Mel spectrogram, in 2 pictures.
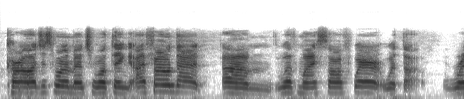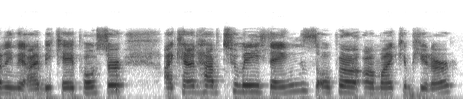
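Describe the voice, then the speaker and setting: A man's voice: high-pitched, steady tone, moderate pace, sharp tone, no room sound. A man on a casual group call, sharing a tip hesitantly with many fillers, over dry lo-fi call audio. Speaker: team member on a call.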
